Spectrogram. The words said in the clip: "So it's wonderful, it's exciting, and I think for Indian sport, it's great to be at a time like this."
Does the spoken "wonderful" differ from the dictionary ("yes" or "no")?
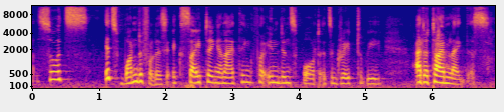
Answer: no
